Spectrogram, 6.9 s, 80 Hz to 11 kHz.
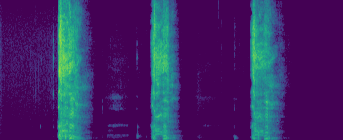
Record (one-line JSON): {"three_cough_length": "6.9 s", "three_cough_amplitude": 26305, "three_cough_signal_mean_std_ratio": 0.29, "survey_phase": "beta (2021-08-13 to 2022-03-07)", "age": "65+", "gender": "Male", "wearing_mask": "No", "symptom_none": true, "smoker_status": "Ex-smoker", "respiratory_condition_asthma": false, "respiratory_condition_other": false, "recruitment_source": "REACT", "submission_delay": "1 day", "covid_test_result": "Negative", "covid_test_method": "RT-qPCR"}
